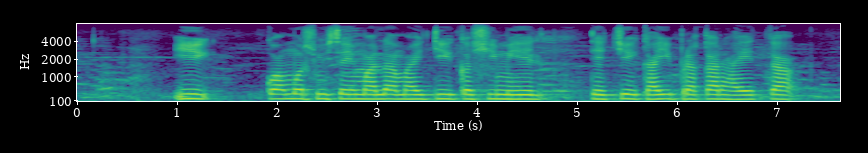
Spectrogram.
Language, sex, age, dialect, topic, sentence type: Marathi, male, 18-24, Northern Konkan, agriculture, question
